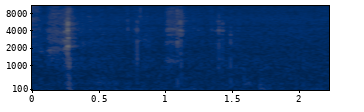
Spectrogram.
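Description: Near silence, with a few faint clicks and a slightly louder one just after the start: a cardboard board book being handled as its page is turned.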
